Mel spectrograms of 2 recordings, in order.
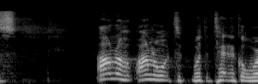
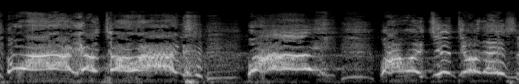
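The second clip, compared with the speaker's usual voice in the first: very high, loud drawn-out shriek; hammed-up panicked mother screeching; hysterical scolding; 4 dB louder, slower than usual. Mom scolding children from the window, hysterical scolding.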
